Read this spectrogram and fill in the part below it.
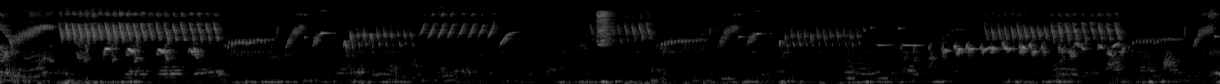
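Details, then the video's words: Young canary singing with a champion temperament: a long, varied song of fast, dense trills, buzzy rolls and quick sweeping whistles, with phrases changing every second or two. "Burung canary isian bukan main masih muda mental juara"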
